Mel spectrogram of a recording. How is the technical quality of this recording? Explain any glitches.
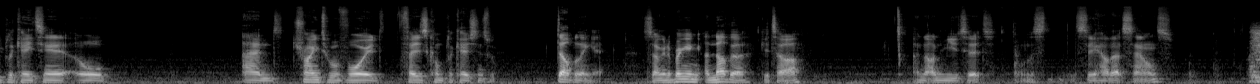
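Two timing faults affect the recording, one right after the other.

Skip ahead, 4.93 to 4.95 s: about a second of audio was dropped while later audio was already queued, and the two sides were joined with no gap filled. Playback lurches forward, with the sound cut off abruptly and resuming mid-stream.

Jitter buffer speed-up, 5.04 to 8.37 s: the buffer was holding more audio than its target, so the receiver repeatedly trimmed pitch-period-sized slices, removing roughly half a second in total. The sound runs at about 116% speed with unchanged pitch, and it audibly hurries.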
